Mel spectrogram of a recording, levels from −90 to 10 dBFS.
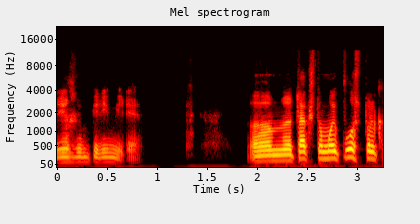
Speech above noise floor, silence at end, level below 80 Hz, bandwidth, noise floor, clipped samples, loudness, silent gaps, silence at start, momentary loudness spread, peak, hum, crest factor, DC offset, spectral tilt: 43 dB; 0 s; -72 dBFS; 12.5 kHz; -66 dBFS; under 0.1%; -23 LUFS; 1.05-1.13 s; 0 s; 16 LU; -4 dBFS; none; 22 dB; under 0.1%; -6 dB/octave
